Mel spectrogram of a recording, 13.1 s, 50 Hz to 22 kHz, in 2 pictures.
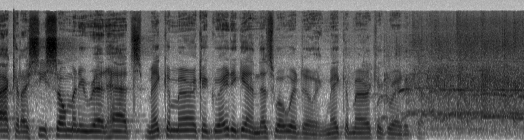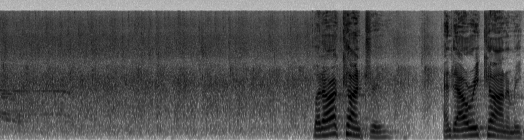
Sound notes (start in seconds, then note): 8.5 applause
